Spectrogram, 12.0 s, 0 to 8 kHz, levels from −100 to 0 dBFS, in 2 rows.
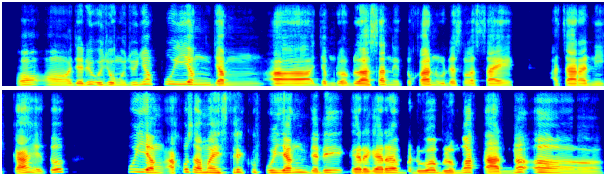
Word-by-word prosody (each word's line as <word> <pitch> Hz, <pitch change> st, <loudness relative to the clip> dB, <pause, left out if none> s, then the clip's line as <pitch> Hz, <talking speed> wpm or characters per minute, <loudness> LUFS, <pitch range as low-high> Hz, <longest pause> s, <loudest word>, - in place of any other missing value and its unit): Heeh. 180 Hz, -2 st, -7 dB
Jadi 150 Hz, +6 st, -4 dB
ujung-ujungnya 180 Hz, +2 st, -7 dB
puyeng. 215 Hz, -4 st, -4 dB
Jam, 155 Hz, -2 st, -2 dB
eee, 135 Hz, 0 st, +4 dB
jam 145 Hz, -, -7 dB
12:00-an 155 Hz, +5 st, +2 dB
itu 155 Hz, -1 st, -19 dB
kan, 165 Hz, +2 st, +5 dB
udah 140 Hz, -2 st, -8 dB
selesai 140 Hz, -1 st, -4 dB, 0.4 s
acara 140 Hz, +2 st, +2 dB
nikah 145 Hz, -, +1 dB
itu, 215 Hz, -, -3 dB, 0.6 s
puyeng. 230 Hz, -8 st, +1 dB
Aku 170 Hz, +9 st, -2 dB
sama 195 Hz, -3 st, +3 dB
istriku 200 Hz, +6 st, -4 dB
puyeng, 195 Hz, +1 st, +1 dB
jadi 190 Hz, +4 st, -1 dB
gara-gara 170 Hz, +3 st, +5 dB
berdua 175 Hz, +3 st, -1 dB
belum 170 Hz, +1 st, -2 dB
makan. 165 Hz, -8 st, +4 dB
Heeh. 185 Hz, -7 st, -1 dB
170 Hz, 130 wpm, -23 LUFS, 150-195 Hz, 0.6 s, kan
